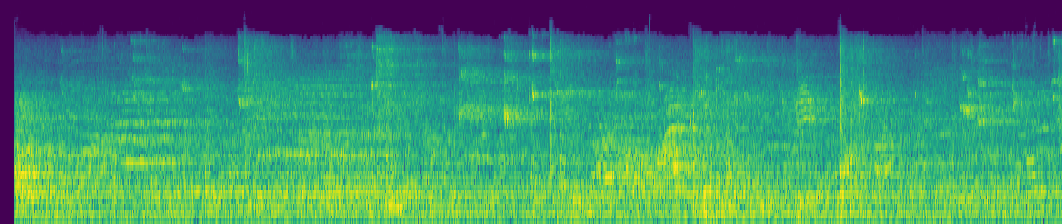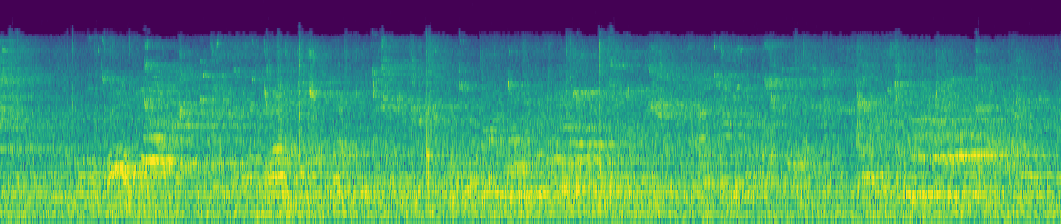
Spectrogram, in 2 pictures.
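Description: Badminton rackets hitting the shuttlecock in a doubles rally, with players' shoes squeaking and stamping on the court floor, echoing in a large hall. Voices chatter in the background throughout.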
